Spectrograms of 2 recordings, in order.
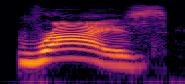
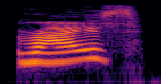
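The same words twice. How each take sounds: First: It sounds like an angry command. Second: It sounds like a questioning request.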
